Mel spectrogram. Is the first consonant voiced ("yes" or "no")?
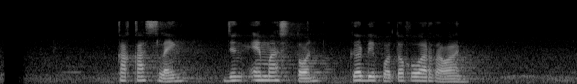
no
